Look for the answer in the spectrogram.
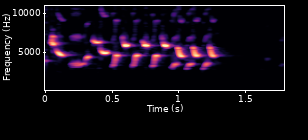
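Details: Brief, quick burst of high twittering from an Italian-type European goldfinch, about a dozen bright chirping notes in just over a second, then silence.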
